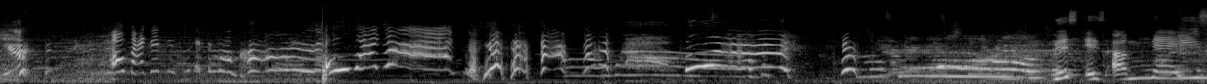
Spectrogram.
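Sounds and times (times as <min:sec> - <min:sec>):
woman squealing and screaming: 0:05.5 - 0:08.6.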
